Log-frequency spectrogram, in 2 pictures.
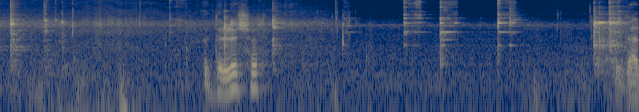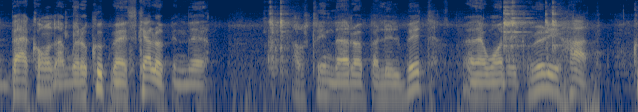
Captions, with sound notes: Delicious. (fork clanging) Put that back on. I'm gonna cook my scallop in there. I'll clean that up a little bit, and I want it really hot.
